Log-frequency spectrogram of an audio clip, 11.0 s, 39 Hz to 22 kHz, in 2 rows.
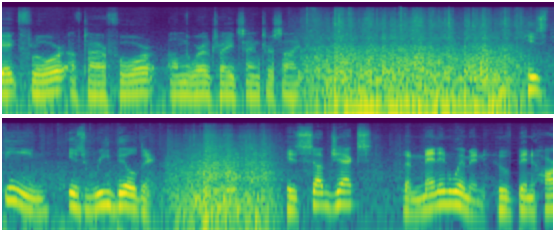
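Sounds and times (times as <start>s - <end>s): distant traffic rumble: 2.8s - 10.2s.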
